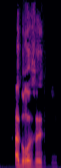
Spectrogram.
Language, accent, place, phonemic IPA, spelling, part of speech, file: French, France, Lyon, /a.bʁœ.vɛ/, abreuvais, verb, LL-Q150 (fra)-abreuvais.wav
- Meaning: first/second-person singular imperfect indicative of abreuver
